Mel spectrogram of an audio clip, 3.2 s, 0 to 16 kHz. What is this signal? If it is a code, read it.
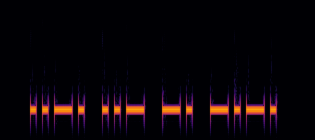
Morse code, heard as a keyed tone, about 20 wpm, 700 Hz. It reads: FUNC
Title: Build A Word - 4 Letters At A Time - 10-Letter Words - 20wpm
